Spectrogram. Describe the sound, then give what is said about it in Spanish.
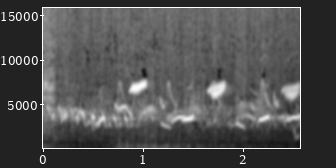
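Several birds chirp and trill in quick, overlapping high calls, a steady busy chorus of tweets heard clearly with no one speaking, with a soft low rumble underneath for a moment. “que los cielos se llenen de aves de toda clase.”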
